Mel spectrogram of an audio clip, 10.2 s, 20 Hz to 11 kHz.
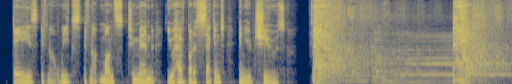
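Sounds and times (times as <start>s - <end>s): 
speech: 0.2s - 5.8s
gunshots from a gun fired point-blank: 6.2s - 7.4s, 9.1s - 10.0s
sustained tone: 6.6s - 10.2s.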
